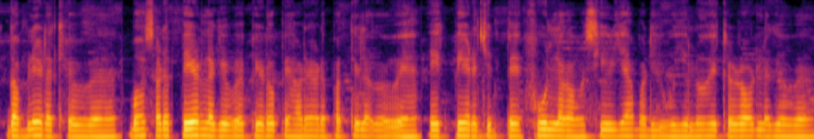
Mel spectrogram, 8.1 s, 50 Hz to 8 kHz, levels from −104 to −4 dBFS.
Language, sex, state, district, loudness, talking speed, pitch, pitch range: Hindi, male, Bihar, Saharsa, -21 LUFS, 265 wpm, 130 Hz, 125-135 Hz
